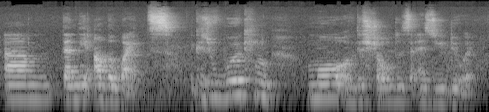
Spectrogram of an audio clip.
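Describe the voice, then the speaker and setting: A lowish female voice with fairly even intonation keeps a moderate pace, a bit bright, with a little hiss or hum. She's a personal trainer with a slight New Zealand accent giving chatty, encouraging beginner workout instruction and talking a lot. Recorded in a small indoor room, the audio has roomy echo, a distant mic, and faint ambience.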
